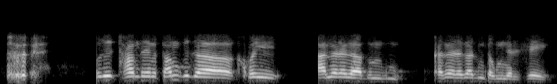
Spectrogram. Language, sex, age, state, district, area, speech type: Manipuri, male, 60+, Manipur, Kangpokpi, urban, conversation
